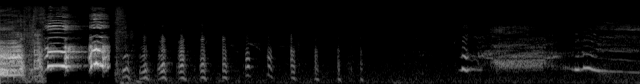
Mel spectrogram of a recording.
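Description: A man's loud yell of pain as a wax strip is ripped off his leg. It is followed by a rapid run of cackling laughter that fades out over a couple of seconds, then a breathy gasping laugh near the end.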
